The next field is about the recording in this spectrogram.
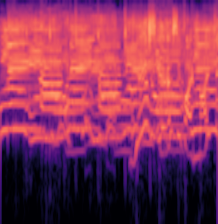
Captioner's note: children imitating sirens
